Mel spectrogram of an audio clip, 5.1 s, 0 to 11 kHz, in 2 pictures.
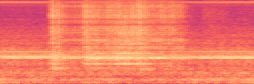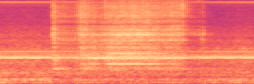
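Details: Lathe turning an open segment vessel at relatively fast speed, tailstock out, very light cuts with a smaller gouge; reaching the bloodwood layer below oak, steady scraping cut with fast uneven rattle (3–4 per second) as segments bounce – gouge chatter.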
